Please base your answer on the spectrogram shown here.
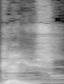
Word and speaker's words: Caius: Et parfois, ce C pouvait être prononcé G, comme Caius se prononçait Gaius, ou Cneus se prononçait Gneus.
